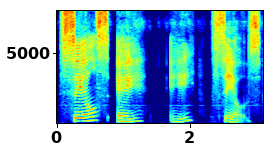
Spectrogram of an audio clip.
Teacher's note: And then you end with a buzzing sound, which is the letter Z sound, which is the voiced sound.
